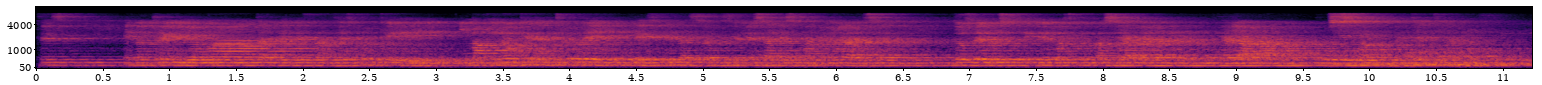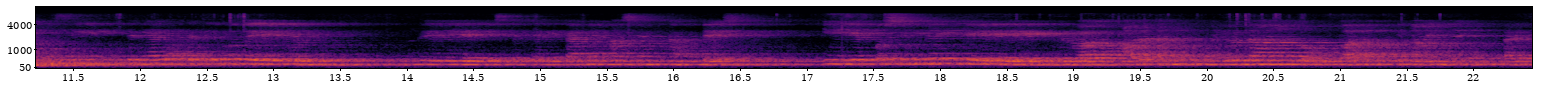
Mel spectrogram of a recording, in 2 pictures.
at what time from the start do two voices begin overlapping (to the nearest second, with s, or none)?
10 s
